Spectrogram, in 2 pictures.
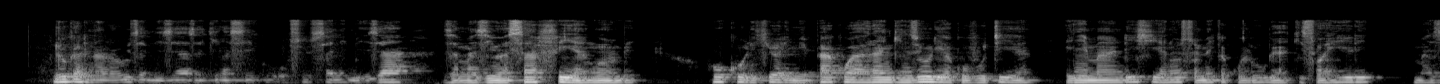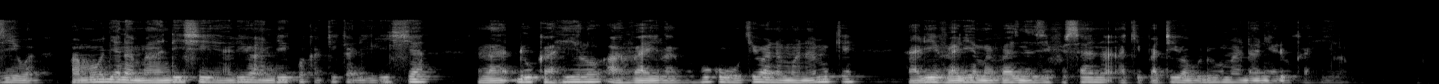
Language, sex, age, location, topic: Swahili, male, 25-35, Dar es Salaam, finance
